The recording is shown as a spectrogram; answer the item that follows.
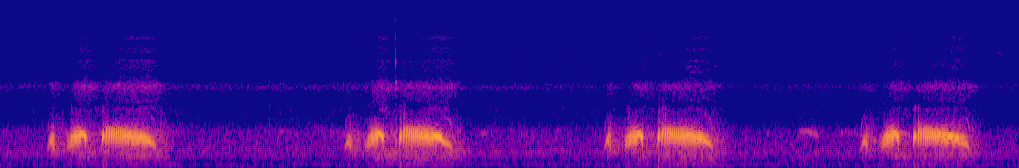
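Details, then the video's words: Spotted dove cooing steadily, four phrases about every three seconds, each a short note followed by a fuller, slightly falling coo; quiet otherwise. "BIRD SINGING"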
